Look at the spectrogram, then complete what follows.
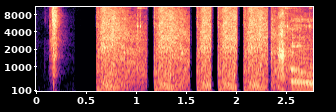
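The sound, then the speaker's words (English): A gunshot sound effect: a sharp crack, a short pause, then a string of loud, harsh blasts in quick succession, noisy, ending with a brief tonal cry mixed in. “Okay, can we cue the gunshot sound, please?”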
